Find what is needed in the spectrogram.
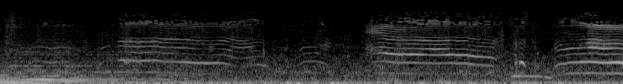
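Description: Music fades out in the first two seconds, then high, drawn-out wailing cries: two long ones of about a second and a half each, the pitch bending, and a third beginning at the very end.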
